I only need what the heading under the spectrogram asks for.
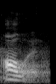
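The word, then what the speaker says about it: hour: एच ओ यू आर, इसकी pronunciation हार नहीं होती है, एच से नहीं होती, एच इज साइलेंट, इसकी प्रोनंसिएशन होती है आवर, किसकी साउंड देता है,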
